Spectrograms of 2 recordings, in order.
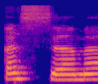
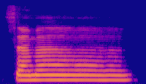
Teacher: आखिर में आवाज़ हमज़ा की हमने नबर कर दिया, हमने थोड़ी-सी ऊँची करके हमने पढ़ा ताकि सुनाई देने वाले को ऐसा ना लगे कि समा।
